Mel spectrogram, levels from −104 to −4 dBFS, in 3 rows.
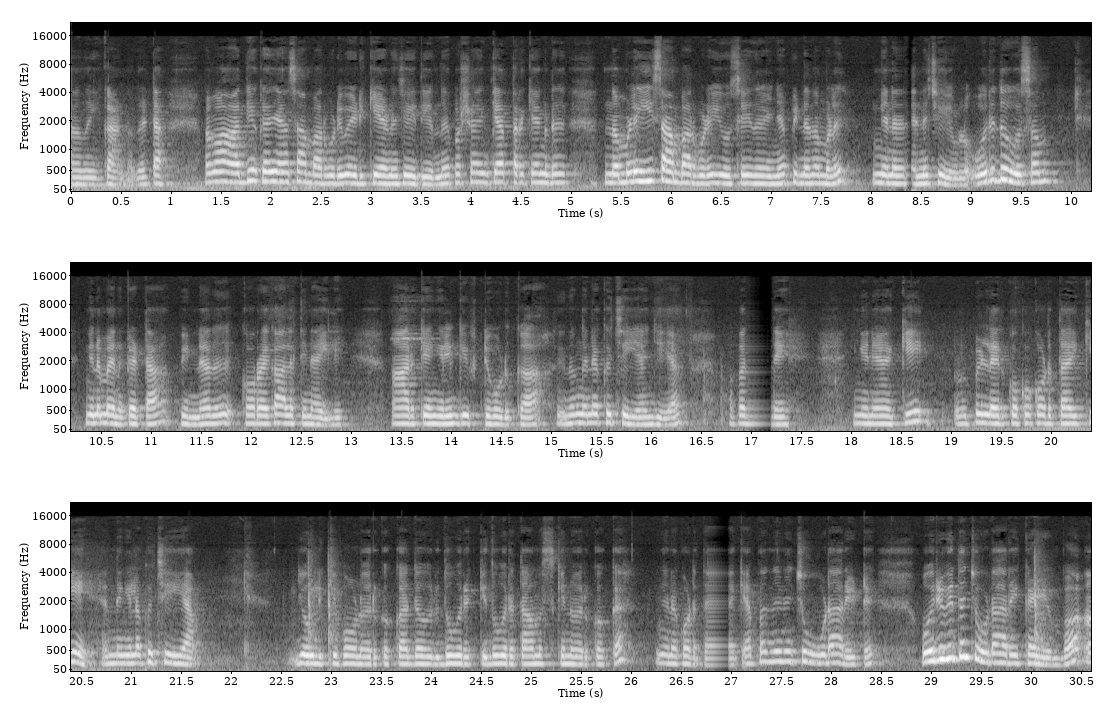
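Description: At 8.25 to 8.34 s comes a short stall from a late packet. The jitter buffer ran dry and the receiver held the last sound for 65 ms until the packet turned up, then resumed from exactly where it stopped. Nothing is lost. The sound is simply drawn out, with a slight buzz or dip. That separates it from the event that follows, where audio really is missing.

Right after, at 8.36 to 8.42 s, is a short concealed packet loss. Here 60 ms of audio never arrived and the receiver patched the hole with 38 ms of extrapolated sound before blending back into the real signal. It comes across as a quick smear or wobble rather than a held tone, and because material is gone, the flow shortens slightly instead of pausing.

From 12.26 to 12.89 s a jitter buffer speed-up runs at 111%, trimming about 70 ms by cutting out tiny pitch-period slices. The pitch stays put while the timing turns hurried. That is how it differs from a skip: there is no single jump, only steady compression.

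At 16.97 to 17.22 s is a call audio freeze. For 224 ms the last sound carries on as a fading buzz or hiss. The likely cause is packets held up in transit, and playback resumes with no content lost. It is longer and more obviously a hang than the brief stall at 8.25 s.

Just after, at 17.36 s, is a skip ahead. About 70 ms of audio is dropped, with only a 10 ms fill, so the two sides butt together almost directly. It sounds like an abrupt jump or clipped fragment, the opposite of the freeze, which inserts time rather than removing it.

A gentler speed-up at 103% spans 19.14 to 23.51 s and removes about 150 ms. Spread over more than four seconds, it is too mild to sound hurried.

A second call audio freeze at 26.77 to 26.99 s holds a decaying buzz or hiss for 198 ms before the audio picks up where it left off.

The last speed-up, at 108% from 29.31 to 30.57 s, removes about 100 ms and audibly hurries the final stretch while the pitch stays unchanged.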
